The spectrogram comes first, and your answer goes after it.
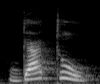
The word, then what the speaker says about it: gâteau: gâteau gâteau. E-A-U بننطقها se prononce et O.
